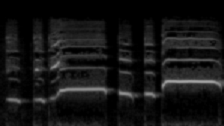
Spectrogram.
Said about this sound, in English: Do you have your slide whistle? There should be, like, some victory music going on here. Okay, a little bit of victory music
